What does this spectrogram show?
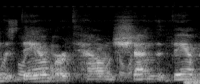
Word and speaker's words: Townshend: end with lamb or Townshend the dam it's a very weird spelling and pronunciation T o WN SH E and D anyways awesome little bridge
